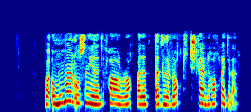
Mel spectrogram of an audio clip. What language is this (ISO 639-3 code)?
uzb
